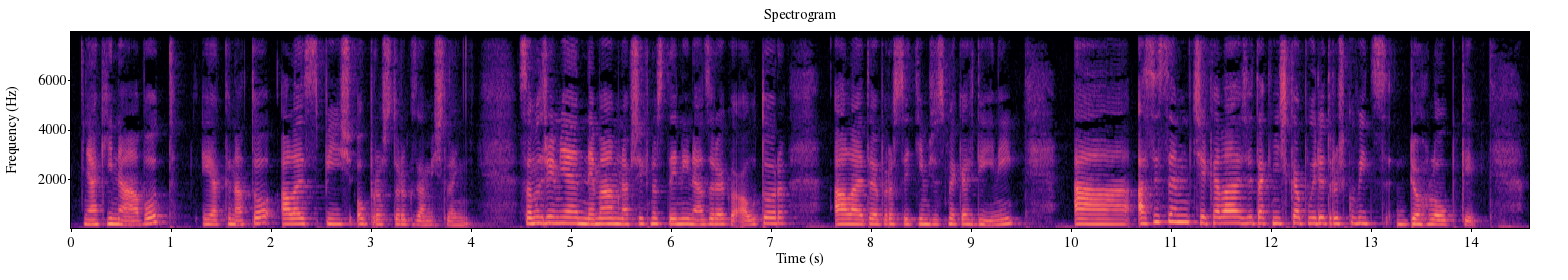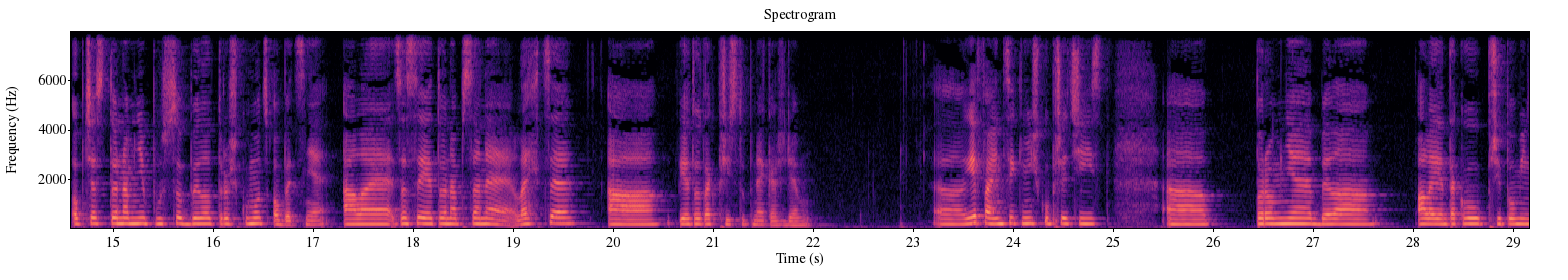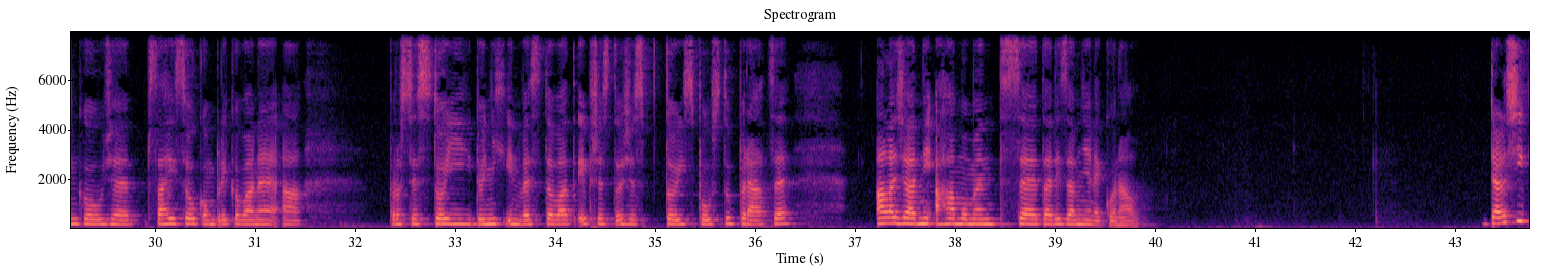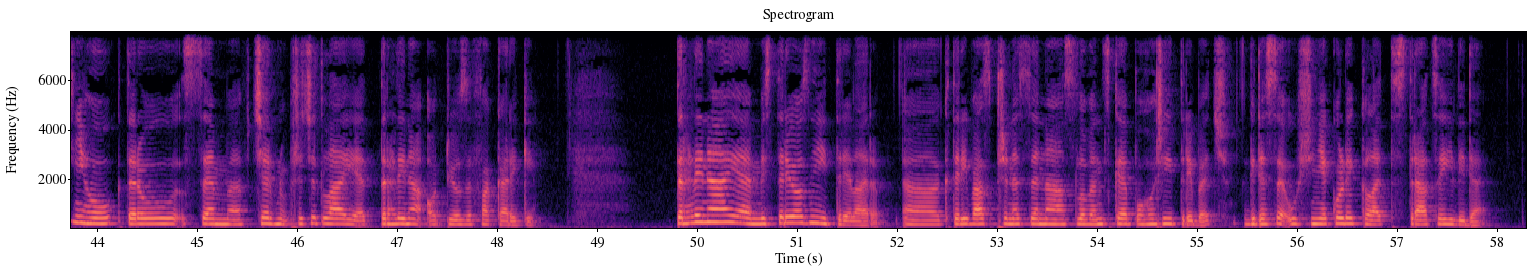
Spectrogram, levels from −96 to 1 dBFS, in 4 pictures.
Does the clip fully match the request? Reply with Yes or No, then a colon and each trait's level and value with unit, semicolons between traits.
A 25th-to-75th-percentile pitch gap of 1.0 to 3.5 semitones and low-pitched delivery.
No: narrow, 2.5 semitones; high, 205 Hz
